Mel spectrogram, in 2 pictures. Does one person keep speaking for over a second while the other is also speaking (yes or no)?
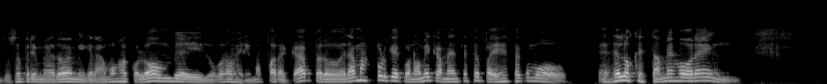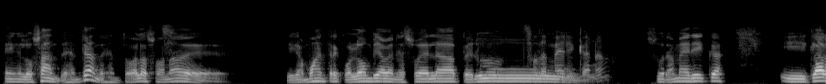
yes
